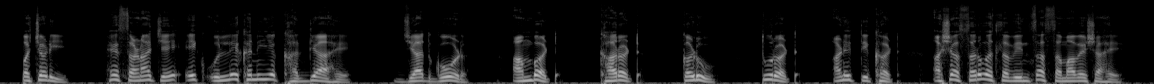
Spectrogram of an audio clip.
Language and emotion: Marathi, neutral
